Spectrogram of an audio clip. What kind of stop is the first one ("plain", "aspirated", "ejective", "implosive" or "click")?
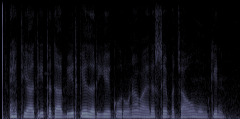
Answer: plain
